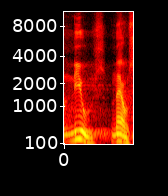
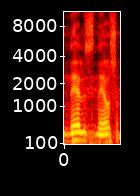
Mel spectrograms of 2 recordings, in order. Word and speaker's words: Nels Nelson: Alguns chamam Nils Nelson. Eu já ouvi mais a pronúncia de Nels Nelson, que é mais aproximada aqui do português, inclusive com familiares dele quem nós conversamos. Bem, o estado do Maranhão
